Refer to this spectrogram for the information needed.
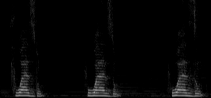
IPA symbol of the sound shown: z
